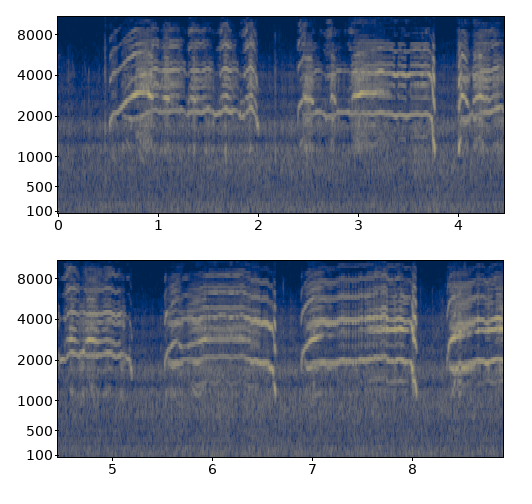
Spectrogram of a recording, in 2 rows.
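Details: Peregrine falcons in Karlsruhe, 30 May 2010, giving loud wailing screams, some choppy and stuttered, others held for about a second, following one another almost without pause over a low background rumble.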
